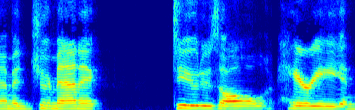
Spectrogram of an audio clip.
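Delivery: plain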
